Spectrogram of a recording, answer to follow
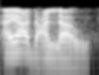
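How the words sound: The name is said with the Iraqi pronunciation. The speaker calls it wrong. "هكذا نحن نقول"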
